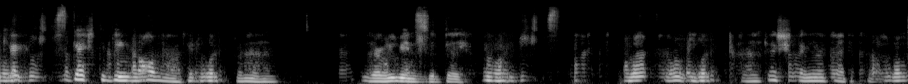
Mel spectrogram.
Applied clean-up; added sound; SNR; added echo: neural mask model DeepFilterNet 3.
